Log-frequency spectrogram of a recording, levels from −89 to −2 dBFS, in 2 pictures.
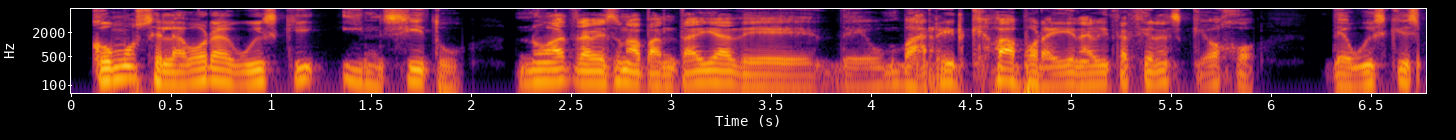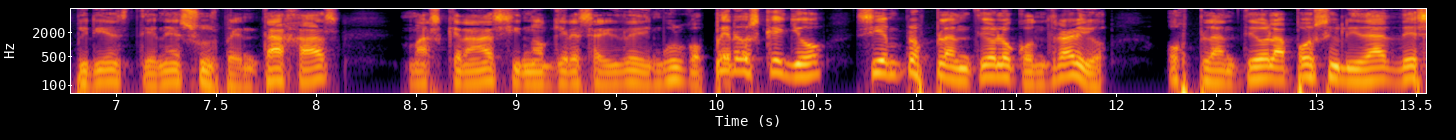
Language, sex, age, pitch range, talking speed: Spanish, male, 30-49, 110-140 Hz, 240 wpm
